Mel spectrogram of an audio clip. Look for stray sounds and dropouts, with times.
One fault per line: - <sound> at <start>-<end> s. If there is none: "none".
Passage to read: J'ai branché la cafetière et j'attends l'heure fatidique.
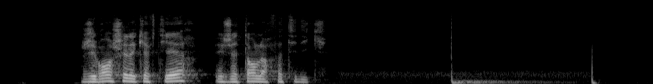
- thud at 4.5-5.8 s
